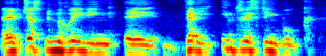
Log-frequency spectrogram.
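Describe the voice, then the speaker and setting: A man's voice: medium pitch, normal speed, close to an everyday voice. A man acting a pretentious, fawning artist hanger-on in a radio comedy, affected and melodramatic. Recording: slightly distant home microphone.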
